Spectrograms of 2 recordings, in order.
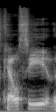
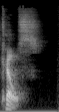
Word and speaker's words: Kelce: Did you know that Travis Kelce, the tight end for the Kansas City Chiefs, his last name is not Kelce? – Is it Kelce? – Kelce. It's just Kels. – Kels. – There's no E.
